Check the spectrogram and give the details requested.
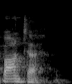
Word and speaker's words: Bonta: and San Leandro he is Rob is it Bonta I'm saying it right yeah Bonta Bonta yeah thank you so much for speaking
